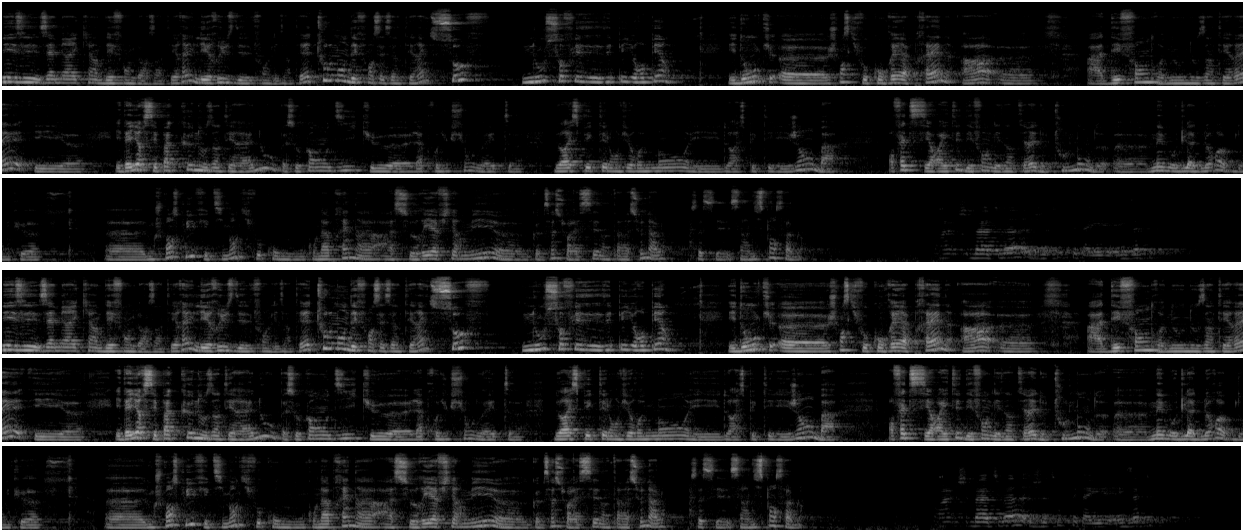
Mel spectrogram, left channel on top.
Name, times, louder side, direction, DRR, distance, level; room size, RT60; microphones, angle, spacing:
voice 1, 0.0-4.9 5.2-25.6 25.8-32.8, right 5 dB, 20° right, 0.3 m, -36 dB
voice 2, 34.1-36.3, right 1 dB, 85° right, 2.3 m, -50 dB
17.5 x 14.5 x 4.8 m
head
